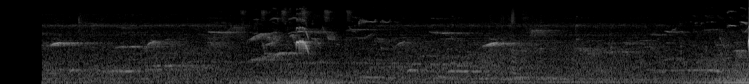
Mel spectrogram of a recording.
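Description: Rainbow bee-eater giving short, soft rolling 'prrp' notes every second or two, with a few higher chirps over a faint background hiss.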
